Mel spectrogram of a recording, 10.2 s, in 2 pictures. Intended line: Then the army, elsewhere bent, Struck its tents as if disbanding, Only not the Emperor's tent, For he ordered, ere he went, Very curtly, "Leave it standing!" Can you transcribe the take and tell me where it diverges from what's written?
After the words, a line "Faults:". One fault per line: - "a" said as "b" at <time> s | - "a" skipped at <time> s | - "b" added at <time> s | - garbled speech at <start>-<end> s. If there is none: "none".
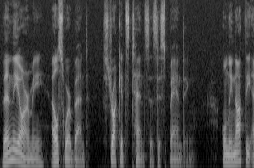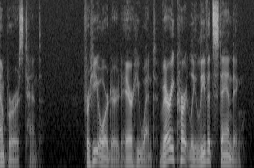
Then the army, elsewhere bent, Struck its tents as disbanding, Only not the Emperor's tent, For he ordered, ere he went, Very curtly, "Leave it standing!"
Faults:
- "if" skipped at 3.1 s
